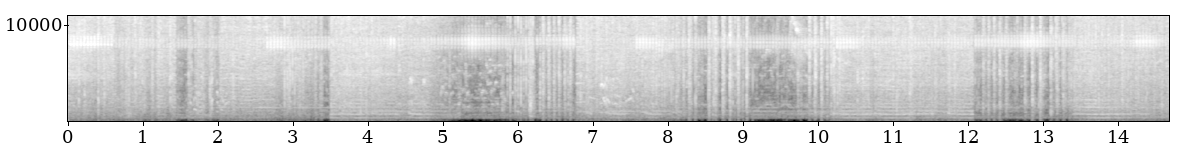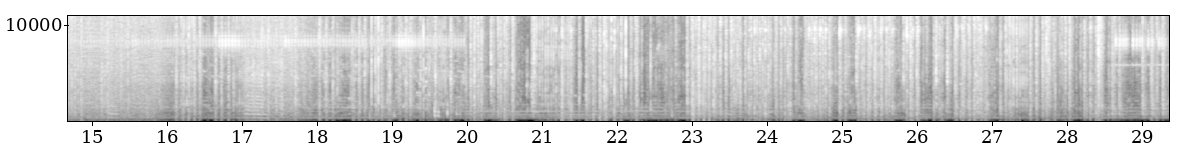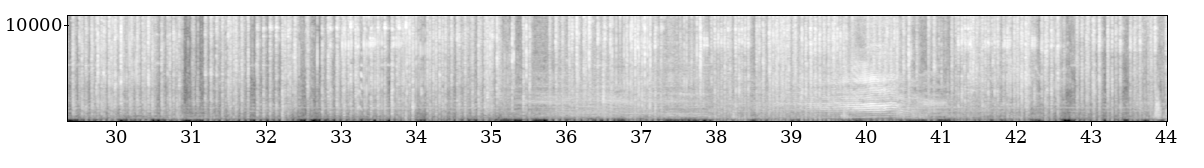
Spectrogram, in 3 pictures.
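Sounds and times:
rising multi-pitched whine: 0:33.3 - 0:42.7.

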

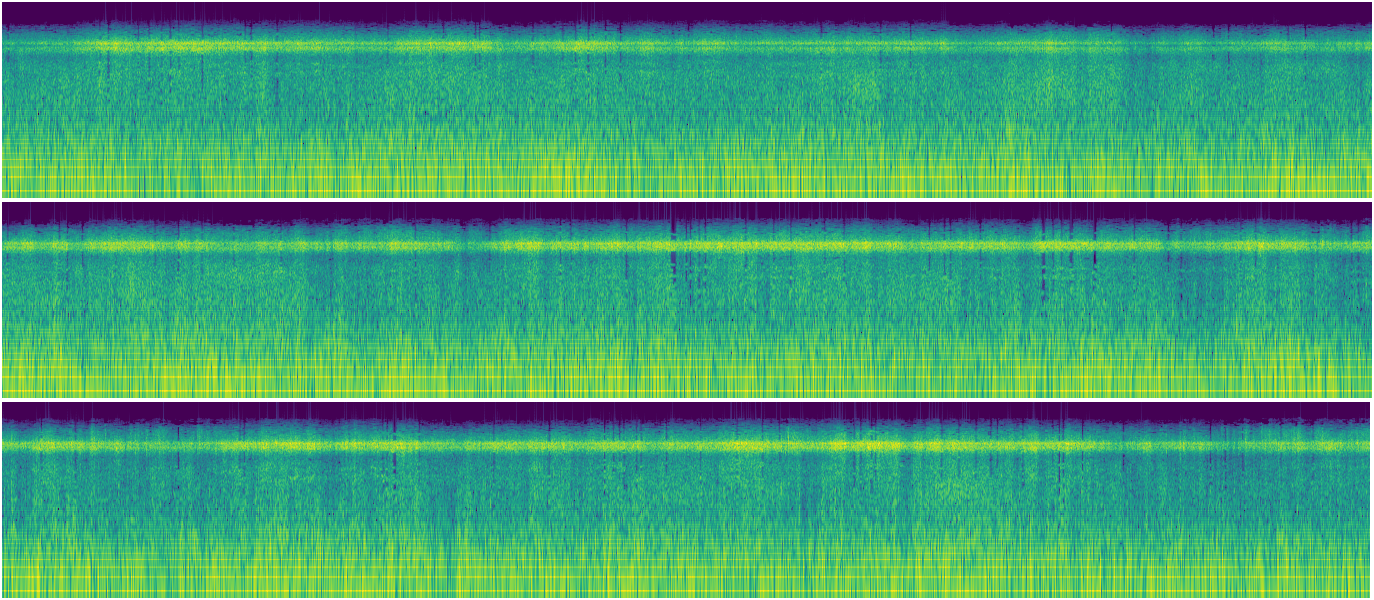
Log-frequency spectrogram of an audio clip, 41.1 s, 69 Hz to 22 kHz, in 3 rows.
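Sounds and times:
wind rushing over microphone: 0:00.0 - 0:41.0
skis scraping on hard snow: 0:13.7 - 0:41.0.

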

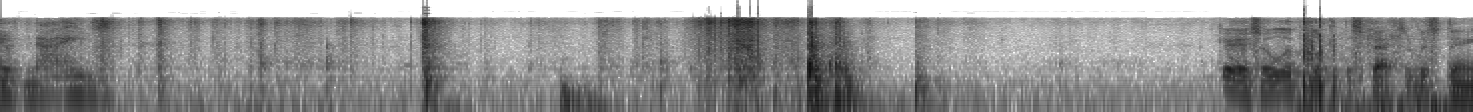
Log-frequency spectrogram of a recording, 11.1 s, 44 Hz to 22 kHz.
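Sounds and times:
plastic packaging crinkling and tearing: 0:00.0 - 0:06.4.

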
